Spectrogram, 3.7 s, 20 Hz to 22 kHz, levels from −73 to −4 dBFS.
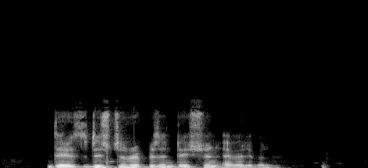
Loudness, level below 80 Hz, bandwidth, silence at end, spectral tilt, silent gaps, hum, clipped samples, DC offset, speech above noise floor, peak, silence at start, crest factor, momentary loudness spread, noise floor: -17 LUFS; -52 dBFS; 9 kHz; 0.4 s; -5.5 dB/octave; none; none; under 0.1%; under 0.1%; 29 dB; 0 dBFS; 0.5 s; 18 dB; 9 LU; -45 dBFS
